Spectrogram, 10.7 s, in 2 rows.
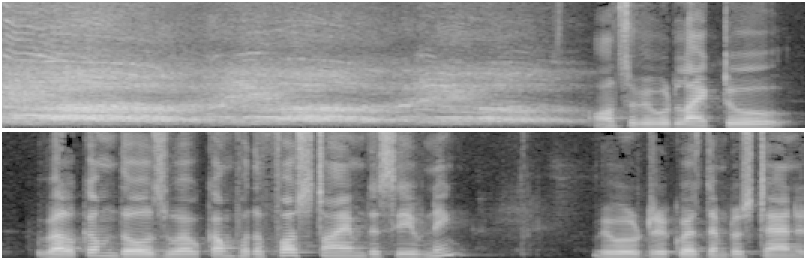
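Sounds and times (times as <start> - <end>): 
audience loudly chanting to welcome guests at an evening preaching gathering: 0.0 - 4.0
speech: 4.0 - 8.5, 9.3 - 10.6.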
